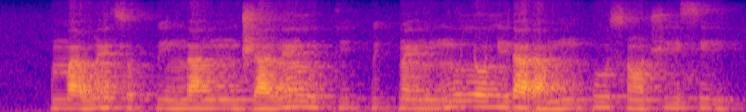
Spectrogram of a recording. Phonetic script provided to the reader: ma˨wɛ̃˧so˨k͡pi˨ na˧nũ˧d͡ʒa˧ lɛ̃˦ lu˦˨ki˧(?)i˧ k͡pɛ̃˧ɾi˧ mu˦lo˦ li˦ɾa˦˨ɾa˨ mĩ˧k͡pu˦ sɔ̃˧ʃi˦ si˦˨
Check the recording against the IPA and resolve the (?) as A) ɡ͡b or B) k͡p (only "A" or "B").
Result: B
